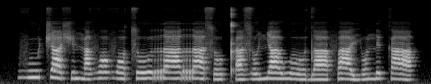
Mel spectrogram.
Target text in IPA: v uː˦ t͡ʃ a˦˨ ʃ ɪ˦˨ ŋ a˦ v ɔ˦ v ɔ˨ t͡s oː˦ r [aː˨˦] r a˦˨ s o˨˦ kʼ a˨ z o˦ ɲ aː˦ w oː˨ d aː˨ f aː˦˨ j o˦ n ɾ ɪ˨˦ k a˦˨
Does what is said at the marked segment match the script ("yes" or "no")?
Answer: no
